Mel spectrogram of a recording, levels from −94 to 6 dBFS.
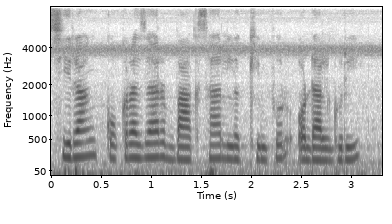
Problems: constant background noise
